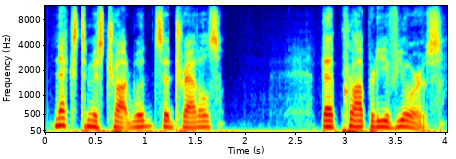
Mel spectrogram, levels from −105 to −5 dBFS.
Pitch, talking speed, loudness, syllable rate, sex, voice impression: 155 Hz, 135 wpm, -18 LUFS, 4.5 syllables/s, male, masculine, adult-like, slightly soft, refreshing, slightly sincere, slightly unique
